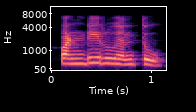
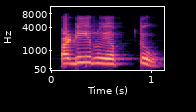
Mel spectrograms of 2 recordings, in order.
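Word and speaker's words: பதிற்றுப்பத்து: इसका आंसर होगा पंडिरुयंतु। पडिरुयंतु, इसका प्रोनाउंसिएशन है पडिरुयप्तु।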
